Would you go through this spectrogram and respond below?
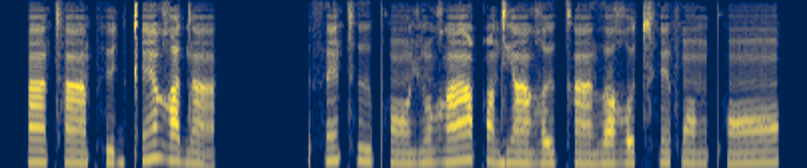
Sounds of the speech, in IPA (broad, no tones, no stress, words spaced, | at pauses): ãtʰãːpʰyd kʼẽʁadã | θẽtʰɨːpʰɔ̃ːʒũ ʁãːqɔ̃d jãʁɨːkʰãː ðʌʁut͡sʰẽfɔ̃ːŋ pʰɔ̃ː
